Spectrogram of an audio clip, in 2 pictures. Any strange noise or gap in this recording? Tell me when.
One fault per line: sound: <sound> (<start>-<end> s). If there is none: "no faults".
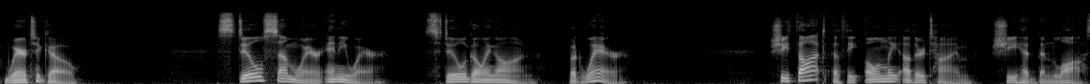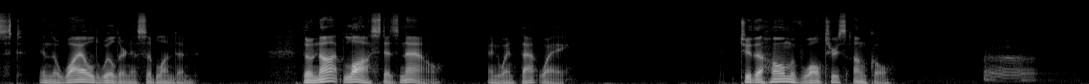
sound: sigh (20.7-21.7 s)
